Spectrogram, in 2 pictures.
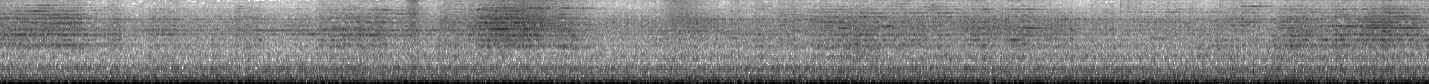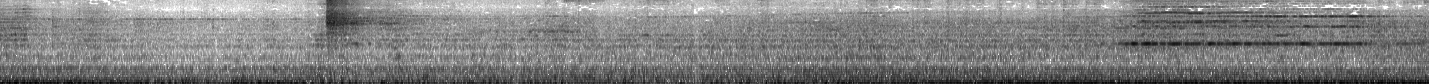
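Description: A freight train of tank cars rolling past with a steady low rumble and faint high wheel squeal, and one sharp clank about two-thirds of the way through. Near the end the rumble grows as Union Pacific diesel locomotives come up, and a clearer high wheel squeal sounds.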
